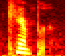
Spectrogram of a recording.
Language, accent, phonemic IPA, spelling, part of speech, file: English, US, /ˈkæmpɚ/, camper, noun / adjective, En-us-camper.ogg
- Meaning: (noun) 1. A person who camps, especially in a tent etc 2. A motor vehicle with a rear compartment for living and sleeping in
